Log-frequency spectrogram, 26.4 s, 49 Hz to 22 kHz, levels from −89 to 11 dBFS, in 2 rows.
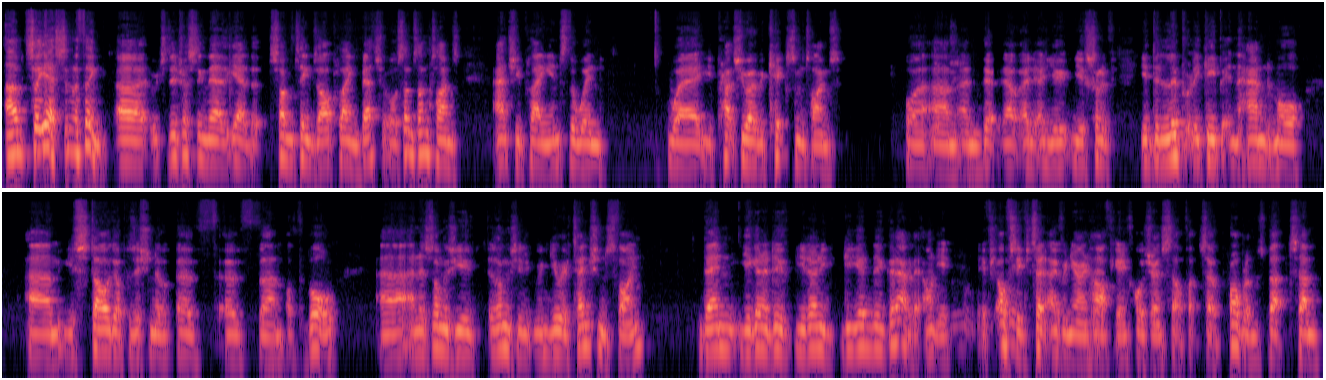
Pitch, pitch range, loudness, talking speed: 120 Hz, 110-135 Hz, -23 LUFS, 245 wpm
